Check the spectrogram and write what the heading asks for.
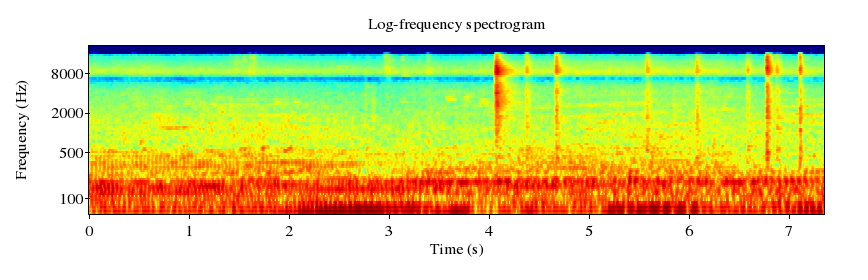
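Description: A steady low rumble with several sharp clicks in the second half, about four seconds in and again near the end: xiangqi pieces being handled and set down on a wooden board.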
